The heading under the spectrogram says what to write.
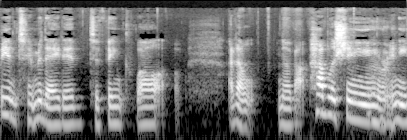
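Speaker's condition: Cleft palate; congenital

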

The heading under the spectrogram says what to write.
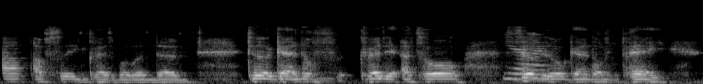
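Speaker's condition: Motor neuron disease; occupational therapist help with gadgetry

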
